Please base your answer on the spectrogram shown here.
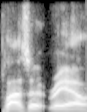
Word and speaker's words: Plaza Royale: Corvina Seafood Grill 110 Plaza Royale am I pronouncing it right it's not Plaza real it's real Plaza fancy South Plaza real south South Plaza real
